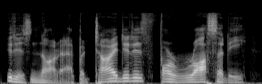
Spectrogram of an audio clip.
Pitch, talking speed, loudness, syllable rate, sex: 110 Hz, 160 wpm, -20 LUFS, 5.5 syllables/s, male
